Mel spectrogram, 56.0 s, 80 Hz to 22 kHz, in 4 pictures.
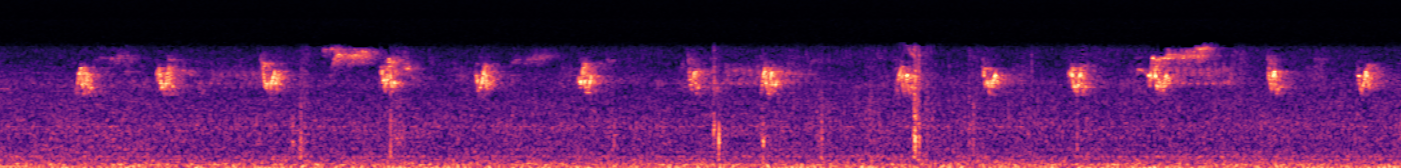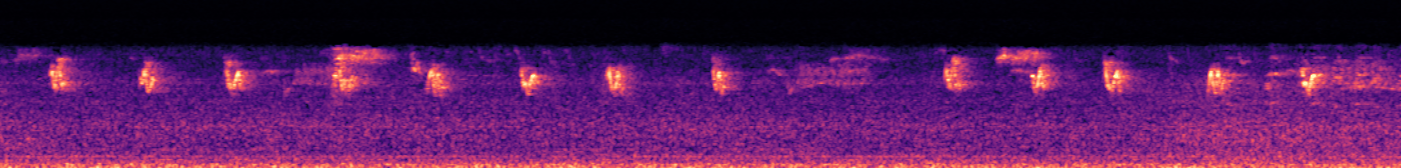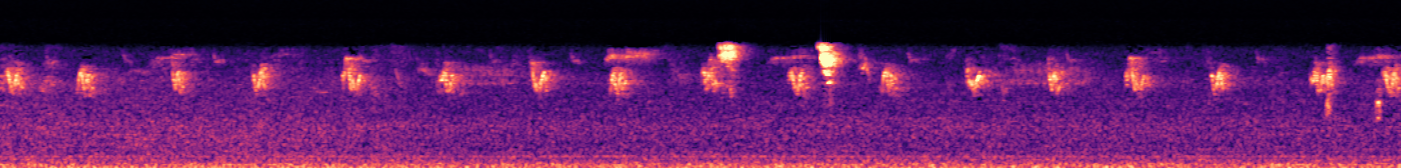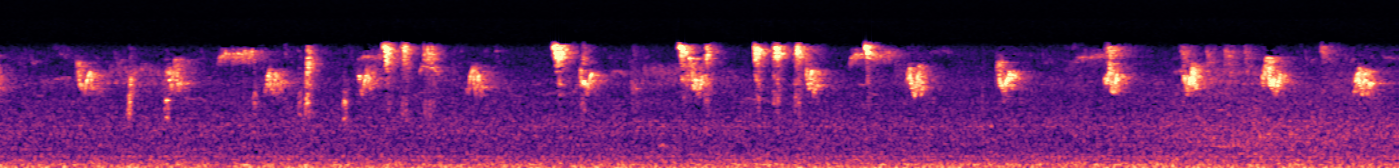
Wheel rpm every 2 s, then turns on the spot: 0, 0, 0, 0, 0, 0, 0, 0, 0, 0, 0, 0, 0, 0, 0, 0, 0, 0, 0, 0, 0, 0, 0, 0, 0, 0, 0, 0.
none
